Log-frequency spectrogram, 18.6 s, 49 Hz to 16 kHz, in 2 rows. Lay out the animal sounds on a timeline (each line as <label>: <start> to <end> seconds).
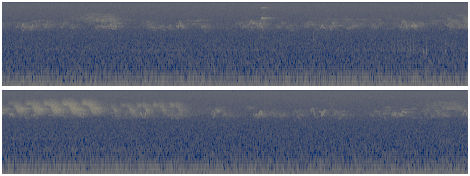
Red-eyed Vireo (Vireo olivaceus): 0.0 to 18.6 seconds
Eastern Wood-Pewee (Contopus virens): 0.0 to 1.0 seconds
Chestnut-sided Warbler (Setophaga pensylvanica): 1.2 to 2.5 seconds
Hairy Woodpecker (Dryobates villosus): 5.1 to 5.4 seconds
Ovenbird (Seiurus aurocapilla): 8.7 to 13.3 seconds
Chestnut-sided Warbler (Setophaga pensylvanica): 17.4 to 18.6 seconds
